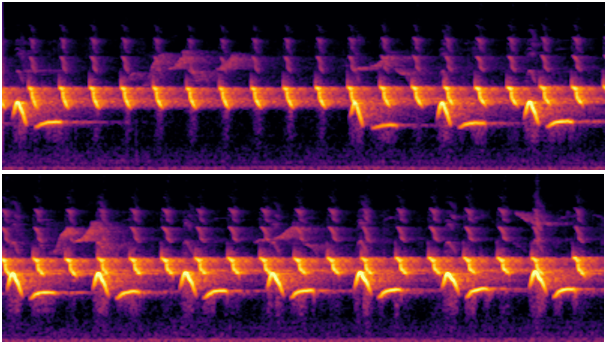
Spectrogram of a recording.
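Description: A Taiwan hill partridge gives a long, steady series of loud, harsh whistled notes, about two or three a second, in an otherwise quiet setting.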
